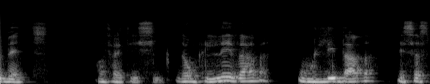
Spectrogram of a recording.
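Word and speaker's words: לבב: lébab, en fait ici, ou lévav, on prononce lévav, ou lève, eh bien, sont toujours traduits, en fait ici, par simplement le mot cœur.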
